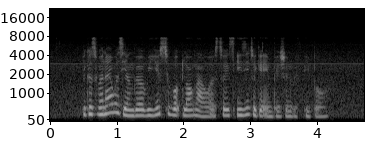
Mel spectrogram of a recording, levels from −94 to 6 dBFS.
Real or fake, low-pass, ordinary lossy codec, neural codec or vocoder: real; none; none; none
